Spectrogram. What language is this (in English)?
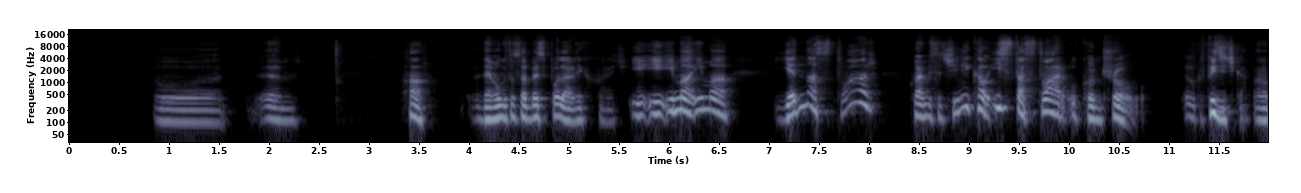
Croatian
